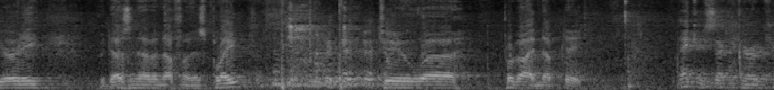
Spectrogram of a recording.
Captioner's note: laughter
